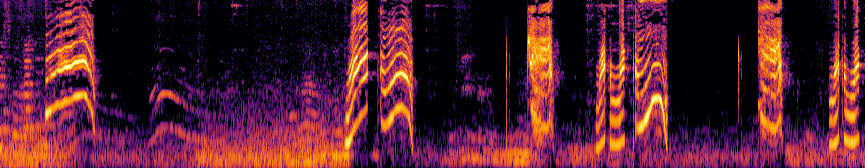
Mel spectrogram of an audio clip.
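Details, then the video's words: Talking Indian ringneck green parrot: rising harmonic syllables, several sharp upward-swooping bursts and clustered short voiced notes, loud and clear against low background hum. "Indian ringneck green parrot amazing talking clear sounds"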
